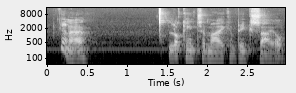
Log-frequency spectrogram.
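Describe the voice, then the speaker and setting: Speech at a moderate pace, noticeable background noise behind it. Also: man. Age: 60s. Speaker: musician and guitar video maker. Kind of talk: casual to-camera tutorial. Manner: chatty, animated.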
